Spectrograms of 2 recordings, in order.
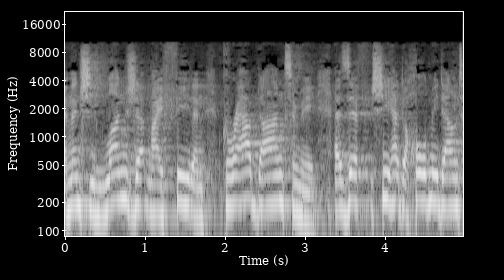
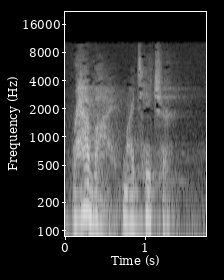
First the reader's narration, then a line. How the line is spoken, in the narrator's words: All she could do was whisper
